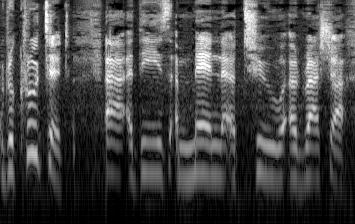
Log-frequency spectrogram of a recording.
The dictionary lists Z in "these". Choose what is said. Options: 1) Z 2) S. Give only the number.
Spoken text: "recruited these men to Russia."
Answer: 1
